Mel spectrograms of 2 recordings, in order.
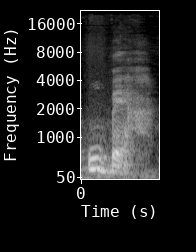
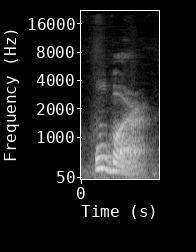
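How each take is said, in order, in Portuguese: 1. O R é pronunciado como um R português. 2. O R é pronunciado como um R inglês. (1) "e não Uber" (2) "você precisa soar o R do jeito que a pronúncia do R do inglês tem"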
